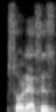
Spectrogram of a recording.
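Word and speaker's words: psoriasis: है ठीक है जी इस तो इलावा वर्ल्ड सोसिस डे पी साइलेंट उ सोसिस एक बीमारी है स्किन डिसीज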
